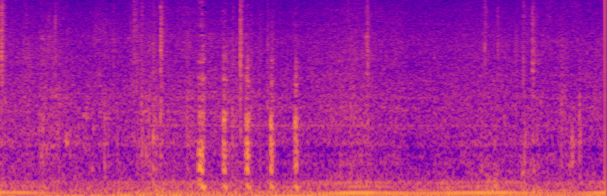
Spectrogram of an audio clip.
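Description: Land Rover engine running at low trail speed with a steady low drone that grows a little louder in the second half. A few light knocks and rattles come between about one and two and a half seconds in.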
